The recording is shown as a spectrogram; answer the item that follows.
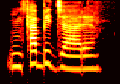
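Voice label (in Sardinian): "nc'abbigiare", female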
